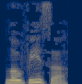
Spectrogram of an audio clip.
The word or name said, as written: lovisa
